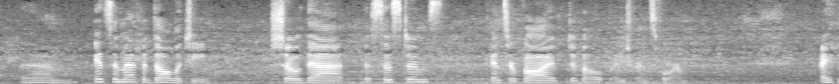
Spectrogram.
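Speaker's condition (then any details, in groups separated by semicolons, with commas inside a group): No condition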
